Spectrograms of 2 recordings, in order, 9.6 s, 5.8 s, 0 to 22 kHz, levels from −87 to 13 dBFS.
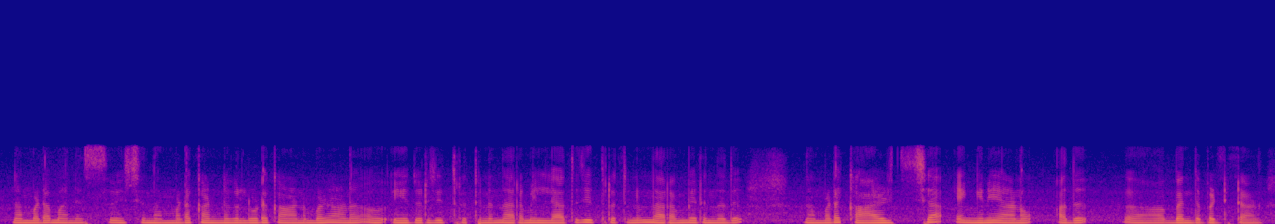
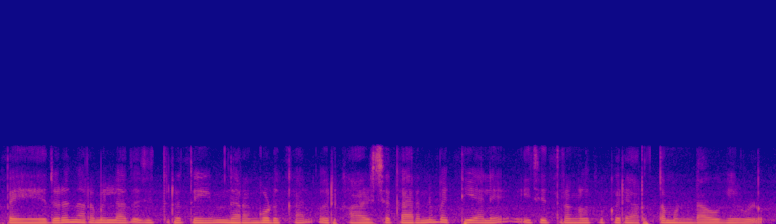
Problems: none marked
